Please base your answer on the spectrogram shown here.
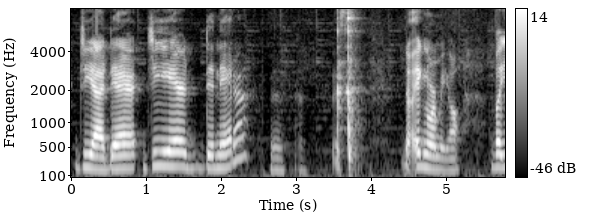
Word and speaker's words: giardiniera: Let me see if I can pronounce this right. Giardiniera.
